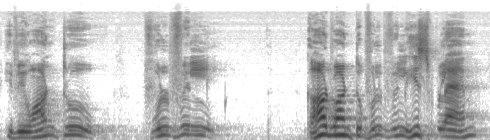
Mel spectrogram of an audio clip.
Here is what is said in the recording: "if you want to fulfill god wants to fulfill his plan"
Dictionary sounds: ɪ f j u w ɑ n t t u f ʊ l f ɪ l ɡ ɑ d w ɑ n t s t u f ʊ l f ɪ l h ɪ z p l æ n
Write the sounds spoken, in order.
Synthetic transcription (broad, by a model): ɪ f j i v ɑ n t t u f ʊ l f ɪ l ɡ ɑ d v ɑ n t t u f ʊ l f ɪ l h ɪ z p l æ n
